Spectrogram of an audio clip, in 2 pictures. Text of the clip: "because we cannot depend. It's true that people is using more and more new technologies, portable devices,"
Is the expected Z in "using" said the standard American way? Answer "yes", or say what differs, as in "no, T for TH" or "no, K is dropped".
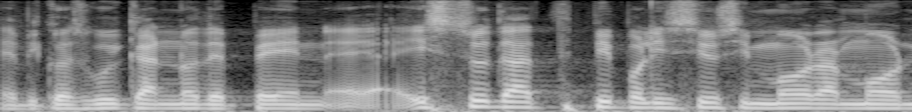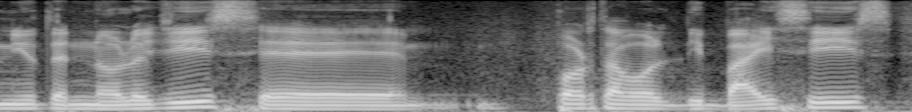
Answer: no, S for Z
